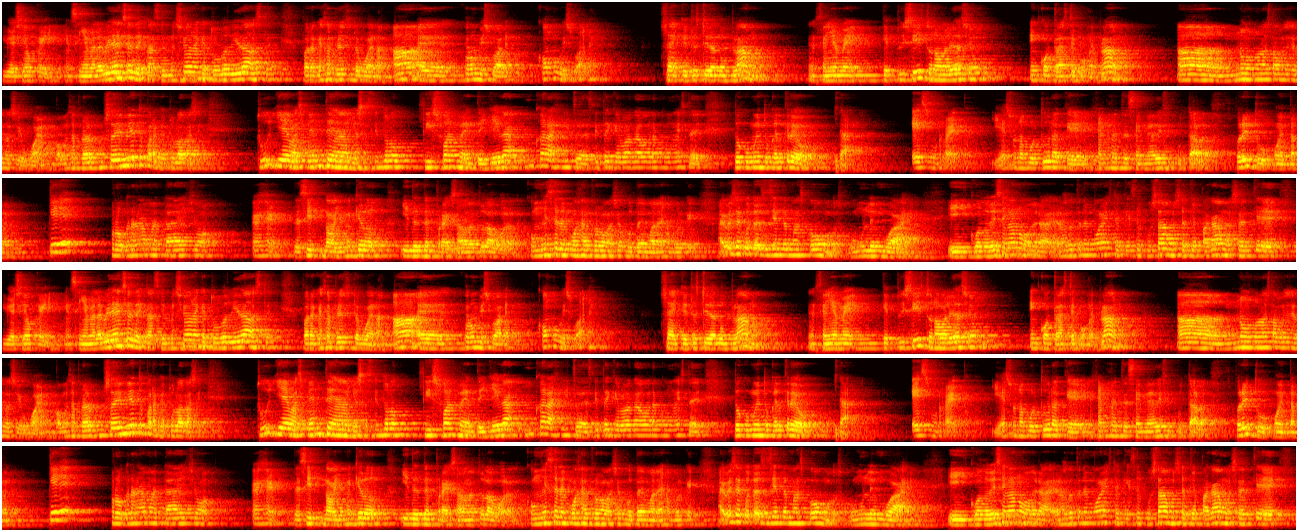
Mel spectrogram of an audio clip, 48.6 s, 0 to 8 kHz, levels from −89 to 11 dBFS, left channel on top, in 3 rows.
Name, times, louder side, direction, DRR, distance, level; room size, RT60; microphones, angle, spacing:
voice 1, 0.0-6.3 6.7-7.4 8.2-9.4 10.1-10.7 11.0-12.3 12.8-14.0 14.7-18.9 19.4-21.1 21.4-26.3 26.7-26.8 27.6-28.3 28.6-31.2 31.6-32.5 33.0-33.2 33.7-34.9 35.5-43.8 44.2-48.3, equal, 10° right, 3 dB, 0.6 m, -20 dB
7.2 x 5.3 x 3.5 m, 1.1 s
head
